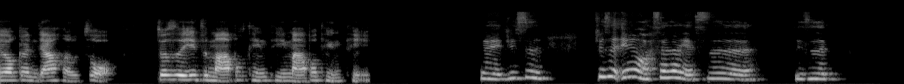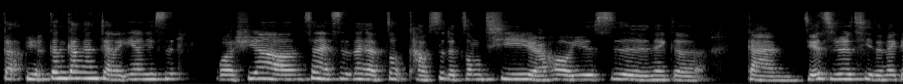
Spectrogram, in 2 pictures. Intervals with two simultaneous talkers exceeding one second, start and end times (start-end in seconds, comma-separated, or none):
none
